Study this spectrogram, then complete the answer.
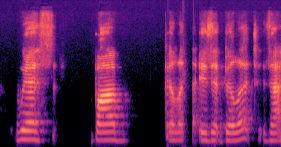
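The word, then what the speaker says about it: Bilott: could we start with bob villa is it billet is that how you pronounce it uh balot yeah yeah what was interesting in terms of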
